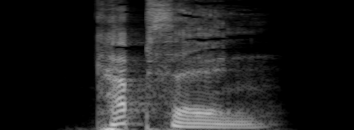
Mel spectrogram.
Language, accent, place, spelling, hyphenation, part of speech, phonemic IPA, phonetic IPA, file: German, Germany, Berlin, kapseln, kap‧seln, verb, /ˈkapsəln/, [ˈkʰapsl̩n], De-kapseln.ogg
- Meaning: to encapsulate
